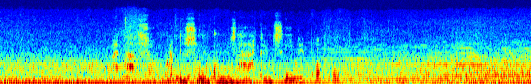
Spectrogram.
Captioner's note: whispering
